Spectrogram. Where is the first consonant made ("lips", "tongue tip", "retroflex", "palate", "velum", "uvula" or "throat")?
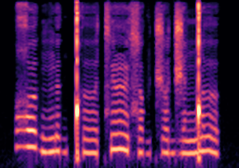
uvula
